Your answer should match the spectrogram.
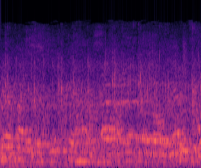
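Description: Indistinct voices of several people talking, a steady background chatter with no clear words.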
